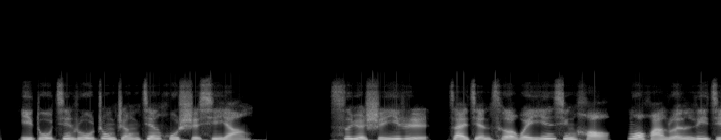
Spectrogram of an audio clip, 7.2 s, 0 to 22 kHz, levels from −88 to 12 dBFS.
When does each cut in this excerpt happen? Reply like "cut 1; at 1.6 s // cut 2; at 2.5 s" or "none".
none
